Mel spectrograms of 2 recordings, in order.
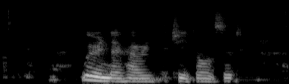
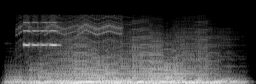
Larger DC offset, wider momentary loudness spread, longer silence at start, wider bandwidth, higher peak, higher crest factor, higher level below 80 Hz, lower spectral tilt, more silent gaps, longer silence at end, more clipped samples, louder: neither; first, 15 LU vs 5 LU; first, 0.5 s vs 0.05 s; about the same, 11 kHz vs 10 kHz; second, -10 dBFS vs 0 dBFS; first, 18 dB vs 10 dB; second, -66 dBFS vs -16 dBFS; about the same, -7.5 dB/octave vs -6.5 dB/octave; neither; first, 0.55 s vs 0.1 s; neither; second, -26 LUFS vs -12 LUFS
